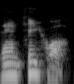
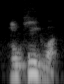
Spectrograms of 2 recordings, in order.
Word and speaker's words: Antigua: I might learn how to pronounce it one of these days. Antiqua. Antigua. Yeah, there we go. Antigua.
